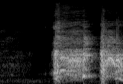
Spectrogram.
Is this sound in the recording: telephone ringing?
no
